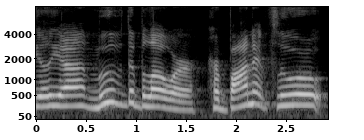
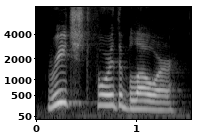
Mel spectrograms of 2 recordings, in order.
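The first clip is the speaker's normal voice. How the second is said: ordinary delivery, nothing marked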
